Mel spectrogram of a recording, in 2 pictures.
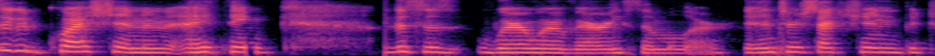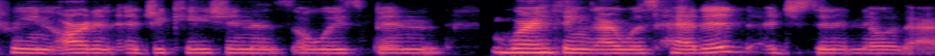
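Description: This woman has a plain, everyday voice with fairly high pitch. She speaks fairly quickly with fairly even intonation. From New York, US. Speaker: nonprofit creative director. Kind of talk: casual conversation.

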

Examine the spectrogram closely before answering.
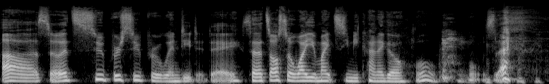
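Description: Vocal fry at a fairly quick pace, with ordinary pitch variation. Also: woman, fairly low pitch for a woman. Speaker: ukulele player. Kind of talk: casual interview chat. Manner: casual, chatty.

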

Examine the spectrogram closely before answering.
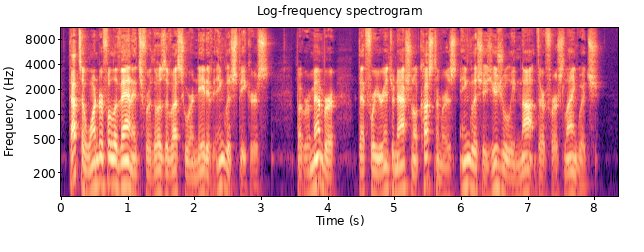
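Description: Speaking at a very fast pace with lively intonation, a man has a fairly low pitch and a Southern Californian accent. The recording is very clean and the background silent. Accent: Southern California American. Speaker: podcast host and sales advisor. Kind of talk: scripted educational talk.

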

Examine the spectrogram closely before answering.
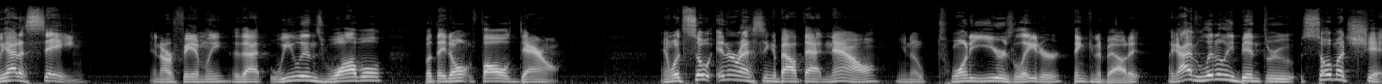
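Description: In a very clean recording with a silent background, a man with a fairly high pitch speaks at a moderate pace in a bright, sharp, energetic tone with lively intonation. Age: 30s. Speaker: podcast host. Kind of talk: solo podcast monologue.

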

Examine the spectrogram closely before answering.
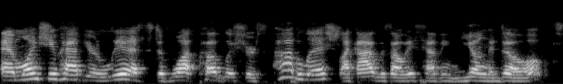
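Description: Fairly slow, lively intonation from a woman with a Southern US accent. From Louisiana, small town. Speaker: author. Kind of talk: interview.

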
